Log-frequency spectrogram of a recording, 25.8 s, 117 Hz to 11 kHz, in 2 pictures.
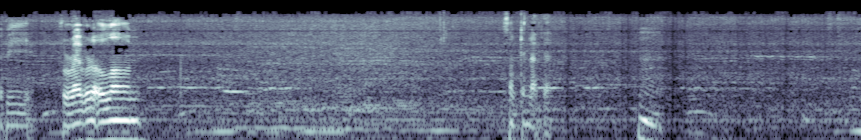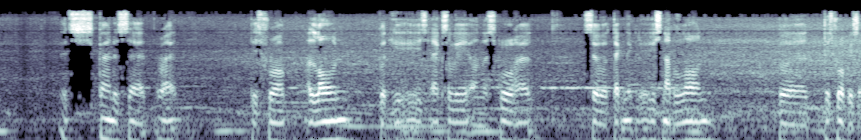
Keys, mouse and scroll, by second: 6.5 click, 8.6 click, 9.7 click, 13.7 ctrl+z, 23.7 click, 25.4 click.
